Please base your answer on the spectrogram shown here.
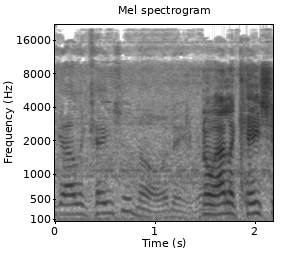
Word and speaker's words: Alocasia: I don't even know how do you pronounce that? Alocasia.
